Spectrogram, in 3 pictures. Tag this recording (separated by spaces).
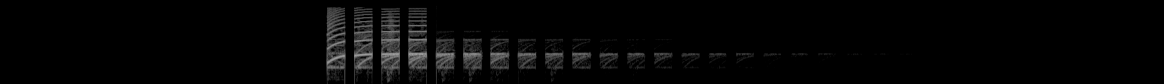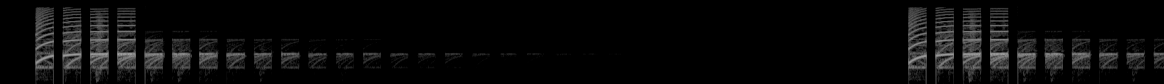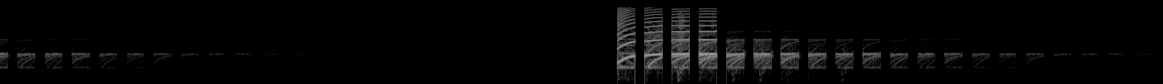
Hit Trap chop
